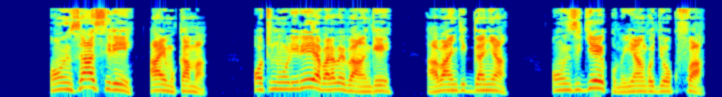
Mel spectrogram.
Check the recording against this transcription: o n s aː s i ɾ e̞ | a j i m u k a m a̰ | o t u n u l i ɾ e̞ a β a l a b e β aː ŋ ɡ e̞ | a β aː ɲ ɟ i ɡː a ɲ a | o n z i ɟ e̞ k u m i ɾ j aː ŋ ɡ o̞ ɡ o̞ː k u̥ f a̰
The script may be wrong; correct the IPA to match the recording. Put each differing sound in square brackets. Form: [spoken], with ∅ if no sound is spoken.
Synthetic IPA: o n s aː s i ɾ e̞ | a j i m u k a m a̰ | o t u n u l i ɾ e̞ a β a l a [β] e β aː ŋ ɡ e̞ | a β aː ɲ ɟ i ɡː a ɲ a | o n z i ɟ e̞ k u m i ɾ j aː ŋ ɡ o̞ [ɟ] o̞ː k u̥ f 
